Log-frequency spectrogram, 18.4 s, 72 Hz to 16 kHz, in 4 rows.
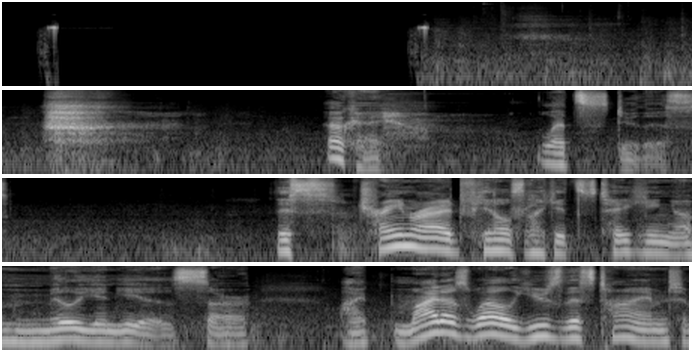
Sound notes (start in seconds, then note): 0.2 recorder beep; 2.6 recorder beep; 3.6 BG SFX: Internal train noise; 7.9 sigh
